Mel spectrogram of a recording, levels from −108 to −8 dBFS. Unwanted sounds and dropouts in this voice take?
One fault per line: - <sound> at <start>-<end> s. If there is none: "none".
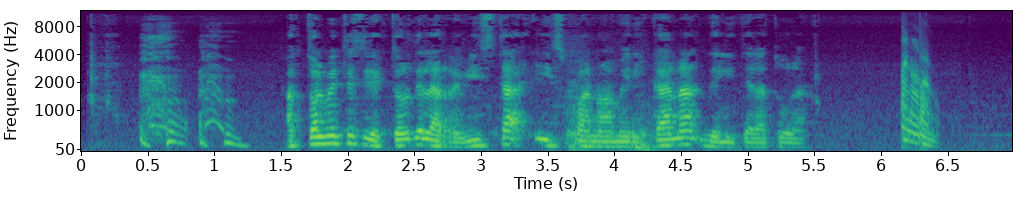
- cough at 0.4-1.3 s
- chirp at 6.1-6.5 s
